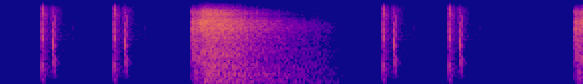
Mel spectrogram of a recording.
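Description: A heavy door swings open.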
